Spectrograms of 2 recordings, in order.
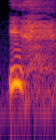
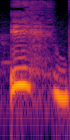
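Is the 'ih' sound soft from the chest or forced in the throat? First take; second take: throat; chest. First: The h sound is forced hard in the throat. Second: The h sound comes softly from the chest. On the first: The speaker calls it wrong. "इह नहीं बोलना" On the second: The speaker calls it right. "इह बोलना"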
